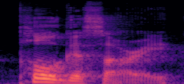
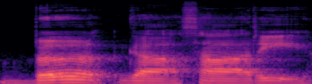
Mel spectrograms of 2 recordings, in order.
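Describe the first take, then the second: First: The name begins with a P sound. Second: The name begins with a B sound. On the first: The speaker calls it wrong. "not a P" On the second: The speaker calls it right. "the correct way to pronounce Burgasari is with a B"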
